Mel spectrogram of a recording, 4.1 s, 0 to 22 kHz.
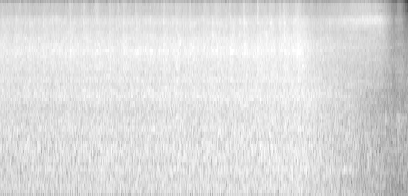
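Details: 1993 Jeep YJ after repairing a failed Crown Automotive fuel pump unit hose, fuel pressure 40 psi: even, steady idle with a smooth low hum, no misses, then winds down cleanly at shutoff. Pressure bleeds off because there is no check valve.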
